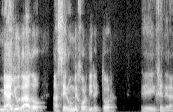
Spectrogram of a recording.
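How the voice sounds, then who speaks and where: A man with a fairly high voice speaks at a moderate pace, his pitch varying in an ordinary way. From Mexico City. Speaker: film and TV director. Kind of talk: interview. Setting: video call. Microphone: video call.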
